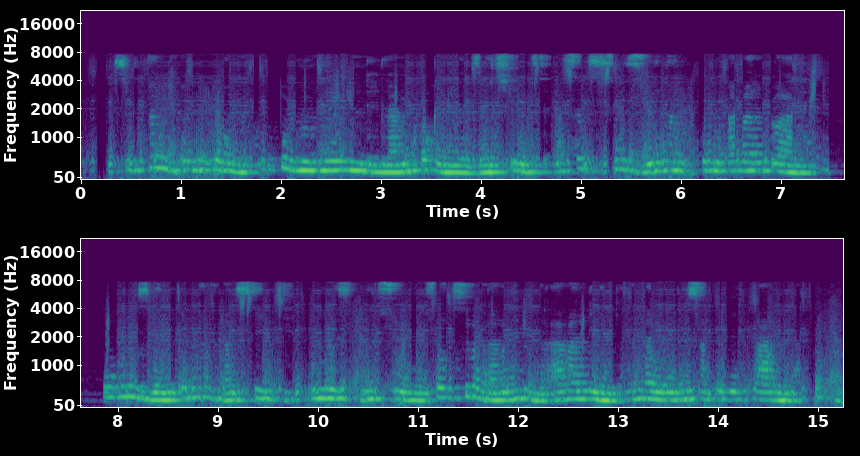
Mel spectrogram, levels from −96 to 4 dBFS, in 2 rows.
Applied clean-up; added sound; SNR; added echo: neural separator model SepFormer DNS4.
